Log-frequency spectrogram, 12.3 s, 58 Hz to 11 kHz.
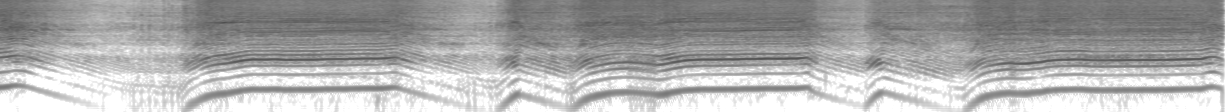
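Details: New 50cc two-stroke chainsaw, about ten pounds, cutting wood from a skidded pile on a cold day: strong howl pulls down steadily under load in each cut, revs back up clean. Owner finds lots of power for 50cc; normal healthy cutting.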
